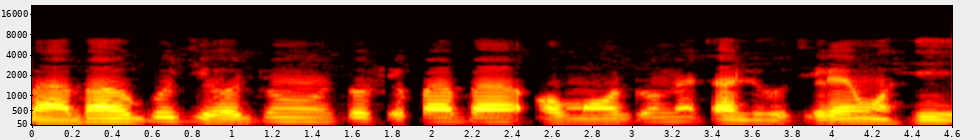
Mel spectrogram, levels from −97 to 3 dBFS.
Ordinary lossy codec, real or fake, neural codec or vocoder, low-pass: none; real; none; 7.2 kHz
